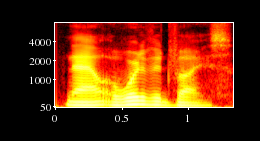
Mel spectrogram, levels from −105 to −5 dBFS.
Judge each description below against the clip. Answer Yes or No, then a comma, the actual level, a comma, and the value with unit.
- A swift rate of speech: Yes, fast, 225 wpm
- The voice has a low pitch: Yes, low, 105 Hz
